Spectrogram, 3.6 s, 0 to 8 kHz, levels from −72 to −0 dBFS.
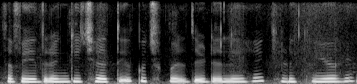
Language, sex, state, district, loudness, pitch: Hindi, female, Madhya Pradesh, Bhopal, -15 LUFS, 275 Hz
